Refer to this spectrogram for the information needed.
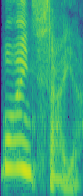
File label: group talk; emotes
